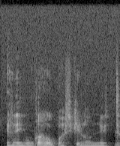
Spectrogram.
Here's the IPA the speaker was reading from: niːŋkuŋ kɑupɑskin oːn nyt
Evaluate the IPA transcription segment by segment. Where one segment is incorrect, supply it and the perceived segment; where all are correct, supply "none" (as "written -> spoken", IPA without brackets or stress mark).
oː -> o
